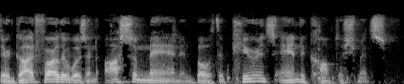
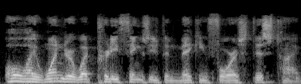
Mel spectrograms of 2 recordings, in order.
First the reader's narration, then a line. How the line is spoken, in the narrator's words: exclaimed Marie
